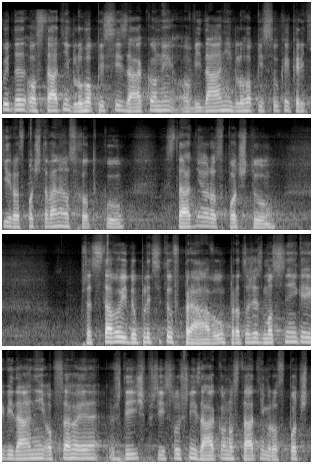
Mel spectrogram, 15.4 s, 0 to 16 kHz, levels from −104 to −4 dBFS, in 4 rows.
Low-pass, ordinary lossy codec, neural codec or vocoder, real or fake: 14.4 kHz; Opus, 32 kbps; vocoder, 44.1 kHz, 128 mel bands, Pupu-Vocoder; fake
